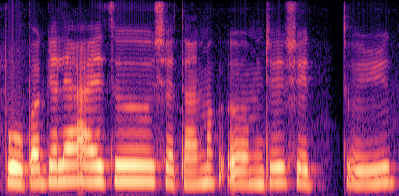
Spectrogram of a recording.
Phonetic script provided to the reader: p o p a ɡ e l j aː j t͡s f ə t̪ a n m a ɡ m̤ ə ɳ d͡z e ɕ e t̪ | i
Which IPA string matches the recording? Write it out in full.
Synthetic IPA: p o p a ɡ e l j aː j t͡s ɕ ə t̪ a n m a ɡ m̤ ə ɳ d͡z e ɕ e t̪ | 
